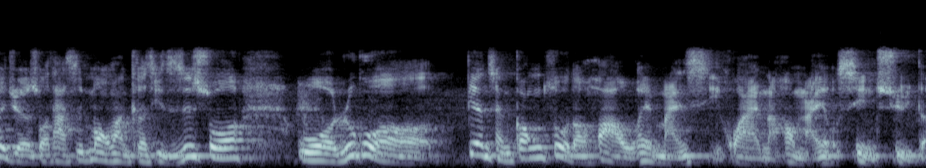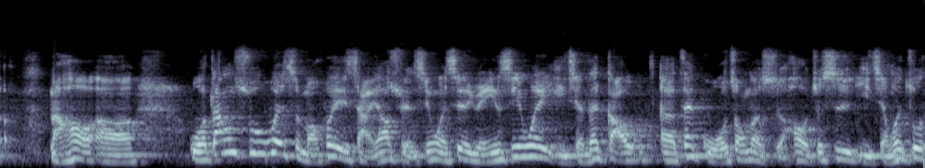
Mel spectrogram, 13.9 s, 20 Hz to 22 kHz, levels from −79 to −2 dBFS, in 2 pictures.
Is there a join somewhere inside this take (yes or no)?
yes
